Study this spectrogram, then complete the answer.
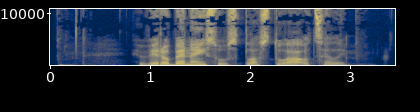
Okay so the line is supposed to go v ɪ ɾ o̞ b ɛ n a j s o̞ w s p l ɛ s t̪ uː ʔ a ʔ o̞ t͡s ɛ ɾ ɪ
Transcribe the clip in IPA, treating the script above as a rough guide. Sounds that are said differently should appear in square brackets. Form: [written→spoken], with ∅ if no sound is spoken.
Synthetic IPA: v ɪ ɾ o̞ b ɛ n [a→ɛ] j s o̞ w s p l [ɛ→a] s t̪ [uː→u] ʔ a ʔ o̞ t͡s ɛ [ɾ→l] ɪ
